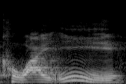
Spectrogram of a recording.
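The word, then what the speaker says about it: かわいい: And not to be mistaken with kawaii, with kind of the elongated E on the end, which could mean cute, adorable, something of that nature.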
